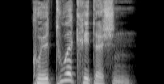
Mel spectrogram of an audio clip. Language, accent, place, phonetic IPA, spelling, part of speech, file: German, Germany, Berlin, [kʊlˈtuːɐ̯ˌkʁiːtɪʃn̩], kulturkritischen, adjective, De-kulturkritischen.ogg
- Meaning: inflection of kulturkritisch: 1. strong genitive masculine/neuter singular 2. weak/mixed genitive/dative all-gender singular 3. strong/weak/mixed accusative masculine singular 4. strong dative plural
